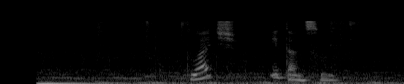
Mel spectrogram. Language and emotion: Russian, neutral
